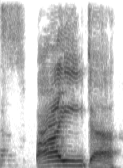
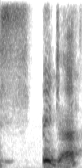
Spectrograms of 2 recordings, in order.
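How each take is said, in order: First: The i is a long vowel sound. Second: The i is a short vowel sound. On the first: The speaker calls it right. "our I sound in sp, I'd, uh, spider" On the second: The speaker calls it wrong. "What's a spidder?"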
